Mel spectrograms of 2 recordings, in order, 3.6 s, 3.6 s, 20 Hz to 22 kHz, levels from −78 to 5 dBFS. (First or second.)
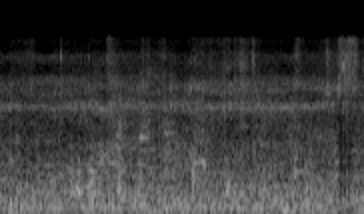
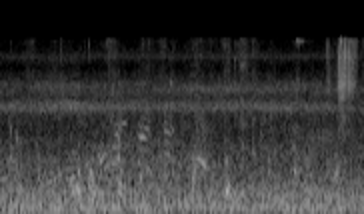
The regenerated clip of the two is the first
